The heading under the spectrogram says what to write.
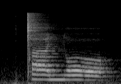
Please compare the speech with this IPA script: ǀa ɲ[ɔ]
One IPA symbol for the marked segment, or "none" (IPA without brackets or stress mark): ɔ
